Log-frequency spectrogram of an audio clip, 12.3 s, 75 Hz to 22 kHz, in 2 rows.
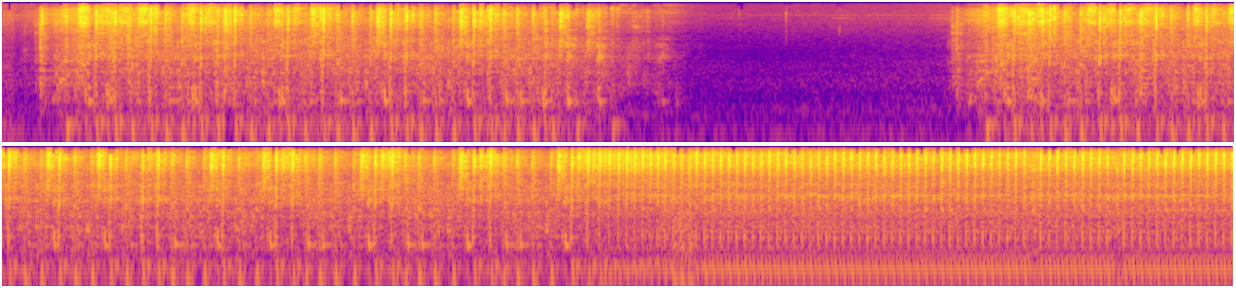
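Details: Trashed Sears Craftsman pressure washer, 6.5 hp Briggs OHV, 2500 psi 2.7 gpm pump, recommissioned after no-run: cranks and fires on choke at mid throttle, stalls briefly, restarts on full choke and settles into a steady, even run.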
